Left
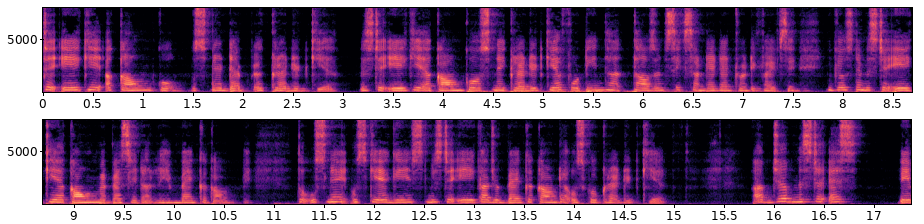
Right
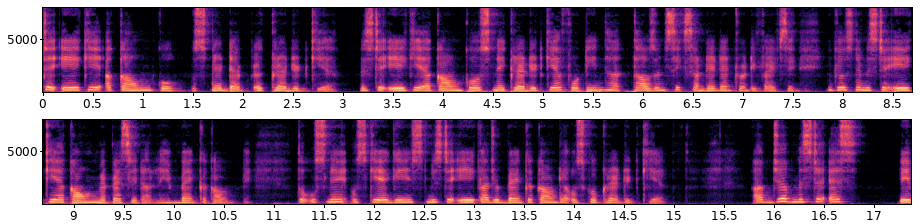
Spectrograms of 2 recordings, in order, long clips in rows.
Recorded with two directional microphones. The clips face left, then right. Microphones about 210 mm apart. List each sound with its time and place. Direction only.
0.0 s speech: 55° right (ahead or behind)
